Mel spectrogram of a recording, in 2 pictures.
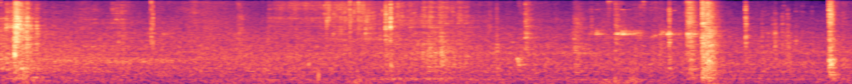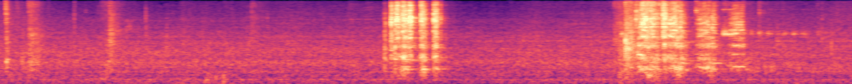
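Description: The plastic flap of an udon vending machine's take-out slot being pushed open and the bowl of udon handled and lifted out: a few sharp clicks, then two short clattering bursts in the second half, over a steady low hum.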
